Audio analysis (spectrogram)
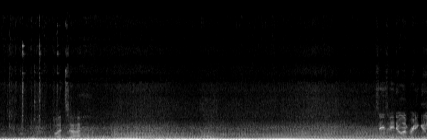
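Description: A Ford Mustang engine runs on its first drive after a rebuild, a loud, deep, steady rumble that rises slightly in pitch, with someone talking over it.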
